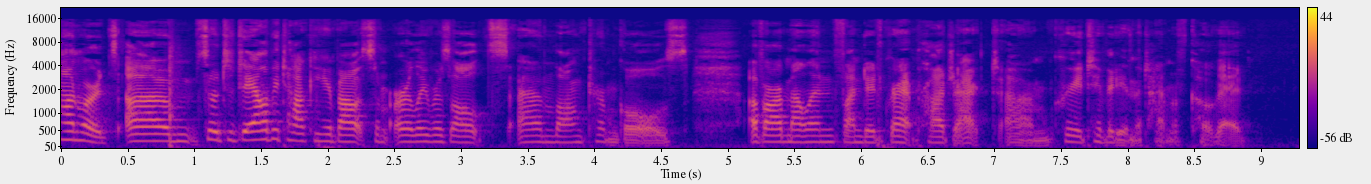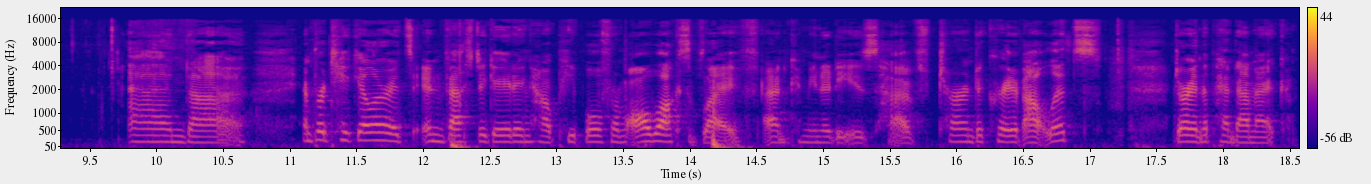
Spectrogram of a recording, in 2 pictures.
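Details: Adult woman with a neurological disorder causing episodic muscle spasms that sometimes take her to the ground, heard as hiccup-like speech interruptions (neurological spasms).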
